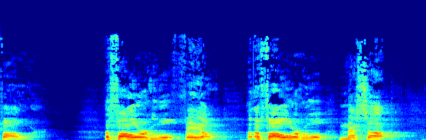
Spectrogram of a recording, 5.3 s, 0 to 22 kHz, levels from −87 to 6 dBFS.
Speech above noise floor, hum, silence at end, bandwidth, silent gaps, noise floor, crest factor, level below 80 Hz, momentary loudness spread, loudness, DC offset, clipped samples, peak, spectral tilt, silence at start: 50 dB; none; 0.4 s; 16.5 kHz; none; -65 dBFS; 16 dB; -64 dBFS; 12 LU; -16 LUFS; under 0.1%; under 0.1%; 0 dBFS; -5 dB/octave; 0.05 s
